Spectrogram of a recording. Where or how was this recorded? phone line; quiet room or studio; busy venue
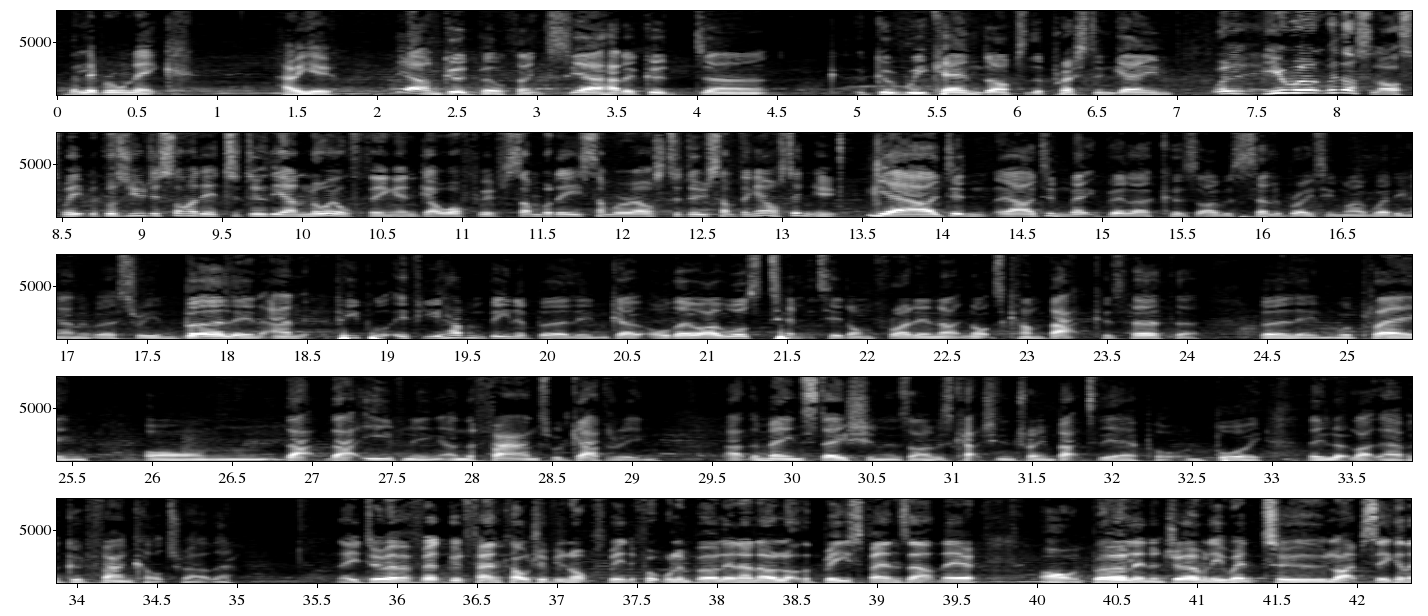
busy venue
